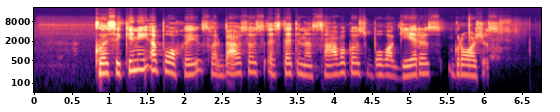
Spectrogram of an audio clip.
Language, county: Lithuanian, Kaunas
